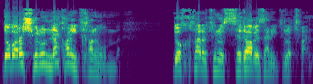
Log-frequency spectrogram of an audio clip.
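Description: A man's voice: fairly high pitch, very animated, husky, no room sound, clean studio sound, voice pushed up. A man voicing an impatient young prince in a spoken storybook tale, cutting others off and raising his voice. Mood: impatient, shouting. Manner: impatient, loud outbursts.

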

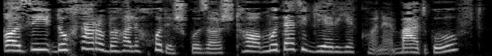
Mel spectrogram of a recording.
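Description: Expressive woman narrating a story. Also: on the high side, dry recording. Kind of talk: scripted narration of a novel.

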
